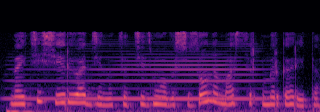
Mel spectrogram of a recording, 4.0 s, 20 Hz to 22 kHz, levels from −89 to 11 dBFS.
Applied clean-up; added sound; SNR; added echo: none; Wind instrument, woodwind instrument; 10 dB; none.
